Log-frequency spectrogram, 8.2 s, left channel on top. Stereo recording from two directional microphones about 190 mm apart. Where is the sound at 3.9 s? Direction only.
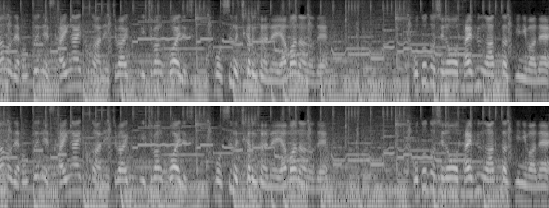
15° left (ahead or behind).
